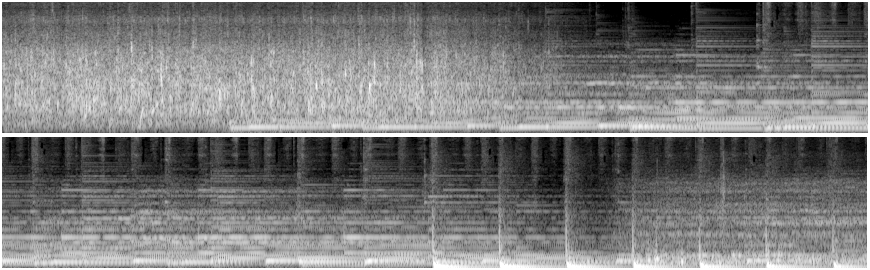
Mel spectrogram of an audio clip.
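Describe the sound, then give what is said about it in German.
Steady rushing of water flowing along a Wuhr irrigation channel as people walk beside it fills the first few seconds, then fades as melodic music takes over with a pulsing bass line. “Und jetzt laufen wir an der Wuhr entlang.”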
